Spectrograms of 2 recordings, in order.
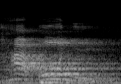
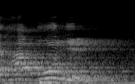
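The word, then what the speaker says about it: Rabôni: Aqui mestre geralmente é didáscalos, mas Rabone é aramaico. Na verdade eu percebi que ao ouvir a palavra escrita, a palavra pronúncia é Rabune. A pronúncia correta é Rabune.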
